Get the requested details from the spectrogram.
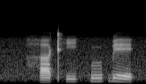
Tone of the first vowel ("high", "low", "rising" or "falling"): low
